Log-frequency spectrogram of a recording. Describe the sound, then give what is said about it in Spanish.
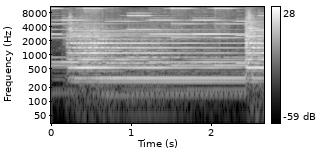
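A clock strikes its last chimes of the day. A resonant bell tone rings evenly for about two seconds before a second strike starts. “el reloj comenzaba a dar las últimas campanadas del día.”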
